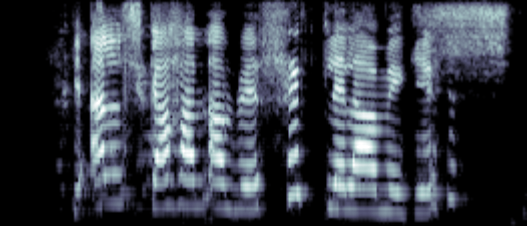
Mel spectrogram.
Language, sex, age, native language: Icelandic, female, 14, Icelandic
